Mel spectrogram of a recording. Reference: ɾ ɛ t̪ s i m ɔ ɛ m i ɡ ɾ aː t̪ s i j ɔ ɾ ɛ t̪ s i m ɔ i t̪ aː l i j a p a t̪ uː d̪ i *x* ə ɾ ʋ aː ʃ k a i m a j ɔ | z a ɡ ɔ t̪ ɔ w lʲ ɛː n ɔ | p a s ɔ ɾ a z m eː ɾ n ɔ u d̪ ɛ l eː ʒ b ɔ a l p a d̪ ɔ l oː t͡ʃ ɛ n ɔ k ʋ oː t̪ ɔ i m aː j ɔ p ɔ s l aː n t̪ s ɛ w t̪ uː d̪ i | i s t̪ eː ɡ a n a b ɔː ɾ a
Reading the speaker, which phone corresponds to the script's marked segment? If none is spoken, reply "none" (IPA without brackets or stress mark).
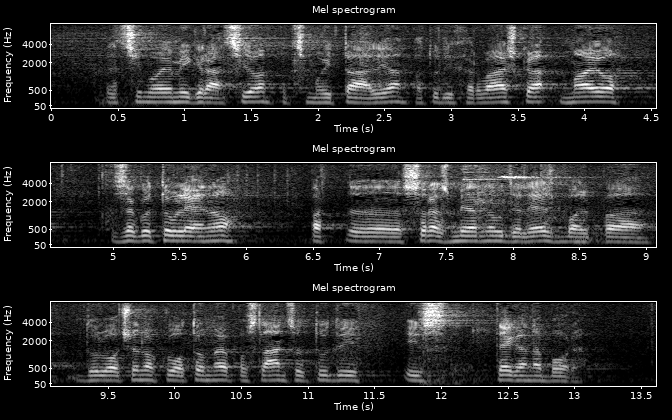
x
